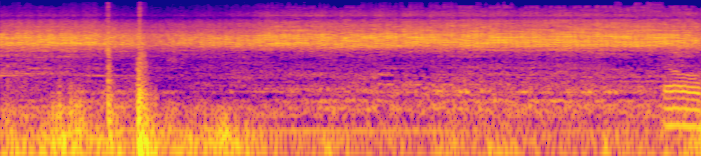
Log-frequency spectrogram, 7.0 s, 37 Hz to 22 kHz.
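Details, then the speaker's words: 1990 Chrysler New Yorker running after sitting abandoned. A loud, steady, piercing squeal that quiets when lubricant is sprayed on the belt, so the owner suspects a badly worn serpentine belt and has bought a new one. Serpentine belt squeal. "just a God awful Racket and uh kind of did some tests so if I just spray it spray it with a little lube it quiets up so I'm thinking it's just a belt I think this belt is just really far gone"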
